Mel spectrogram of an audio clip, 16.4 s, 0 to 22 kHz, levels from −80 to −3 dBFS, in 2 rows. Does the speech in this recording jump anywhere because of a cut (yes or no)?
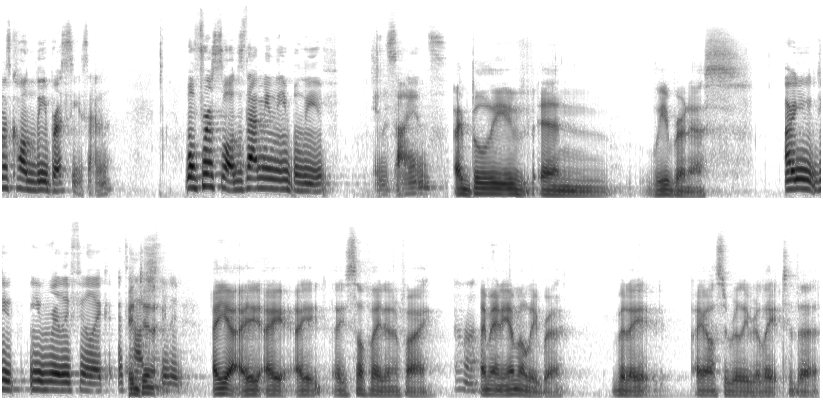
no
